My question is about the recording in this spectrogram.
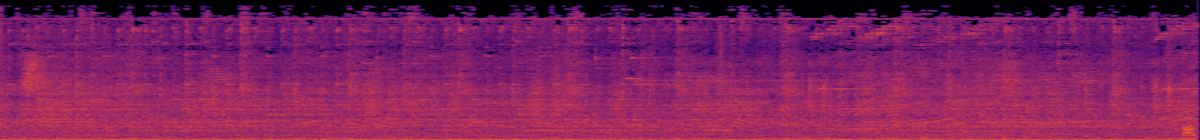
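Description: Slot-machine music and electronic jingles on a casino floor, several tunes layered over a steady low hum.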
